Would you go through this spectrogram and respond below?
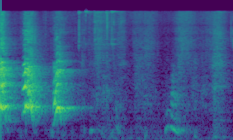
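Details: Two sister Pembroke Welsh Corgis play-wrestling right after arriving at an inn; three sharp, high barks in quick succession within the first second, then quieter scuffling and a short low growl-like grunt.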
